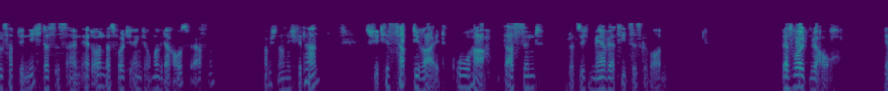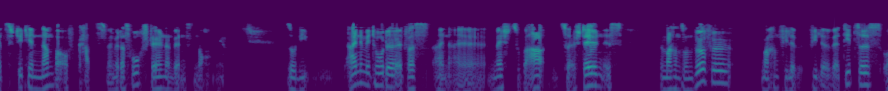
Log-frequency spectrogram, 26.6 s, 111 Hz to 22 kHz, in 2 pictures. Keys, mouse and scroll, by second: 5.7 click, 6.5-6.8 scroll down 1, 6.8 middle click, 7.1 scroll up 1, 7.3-11.0 middle drag, 12.0-12.3 scroll down 1, 14.5 click, 15.7 middle click, 16.4 scroll up 1, 17.1 Tab, 18.9-19.3 scroll down 2, 19.0 middle click, 19.3 a, 19.5 middle click, 21.6 right click, 21.9 middle click, 22.9 scroll down 1, 23.1 middle click, 23.5 scroll up 1, 23.7 middle click, 25.6 scroll down 1, 25.9 scroll up 1, 26.1 middle click.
